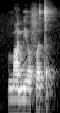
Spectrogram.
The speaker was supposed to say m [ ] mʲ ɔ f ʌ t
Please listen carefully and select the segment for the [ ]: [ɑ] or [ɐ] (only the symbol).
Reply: ɑ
